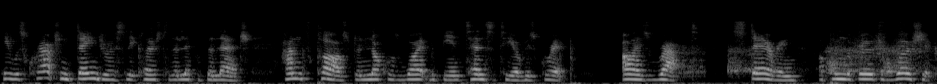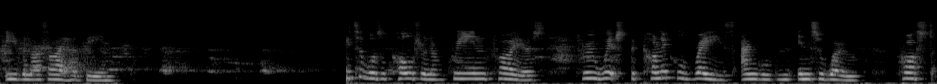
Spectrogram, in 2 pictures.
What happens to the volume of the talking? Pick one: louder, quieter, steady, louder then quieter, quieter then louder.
steady.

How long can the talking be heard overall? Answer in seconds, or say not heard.
16 s.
